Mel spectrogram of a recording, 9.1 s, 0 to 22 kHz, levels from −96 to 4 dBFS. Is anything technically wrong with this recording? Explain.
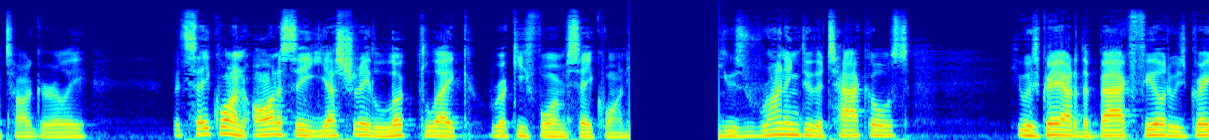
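Yes. The speech has one rebuffering stall, from 4.72 s to 5.39 s. The playback simply stops and goes silent for about 0.67 s. The player ran out of downloaded audio and had to wait for more to arrive. When the data came in, playback picked up at the exact point where it froze. No sound is skipped or lost. The gap only adds time.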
